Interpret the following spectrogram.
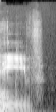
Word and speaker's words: Niamh: Well, how do you say Neve.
